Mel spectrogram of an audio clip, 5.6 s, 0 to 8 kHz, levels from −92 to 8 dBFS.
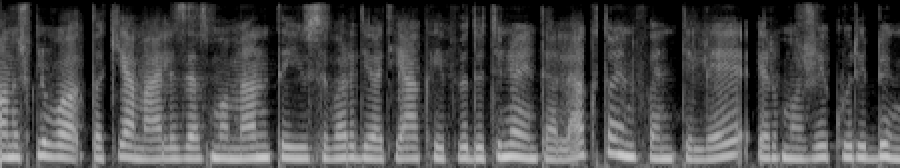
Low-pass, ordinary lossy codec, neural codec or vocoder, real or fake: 7.2 kHz; AAC, 32 kbps; codec, 16 kHz, 16 kbps, FunCodec, trained on LibriTTS, 50 frames a second; fake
